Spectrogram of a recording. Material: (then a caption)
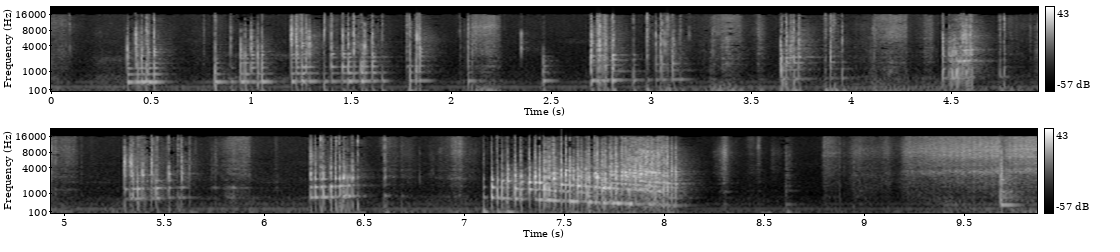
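Plastic. A thin, hollow pink corrugated plastic pop tube toy is held in both hands while fingertips and nails stretch, bend and rub along its ridges. The result is a quick, uneven string of bright pops and squeaky rubs, some with short tonal whistles that rise and fall. It ends in a longer rasping rub with a gliding squeal.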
